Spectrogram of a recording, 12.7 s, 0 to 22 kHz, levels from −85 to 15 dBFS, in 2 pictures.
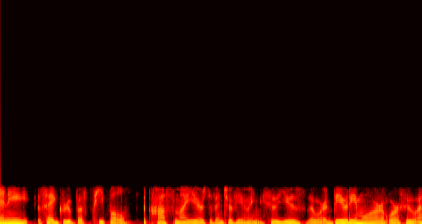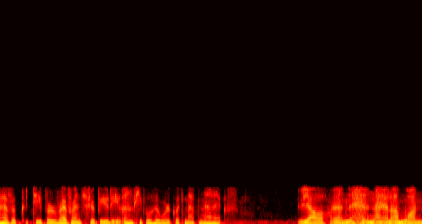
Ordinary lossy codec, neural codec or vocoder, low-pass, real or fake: Opus, 64 kbps; codec, 24 kHz, 0.9 kbps, WavTokenizer, medium speech release version 2; 3.6 kHz; fake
